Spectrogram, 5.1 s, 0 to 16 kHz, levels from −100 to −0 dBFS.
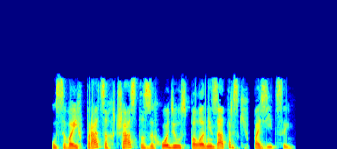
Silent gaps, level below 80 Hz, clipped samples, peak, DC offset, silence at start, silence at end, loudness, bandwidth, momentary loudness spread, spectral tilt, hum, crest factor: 3.76-3.82 s; -58 dBFS; under 0.1%; -4 dBFS; under 0.1%; 0.8 s; 0.7 s; -21 LUFS; 8 kHz; 12 LU; -4.5 dB/octave; none; 20 dB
